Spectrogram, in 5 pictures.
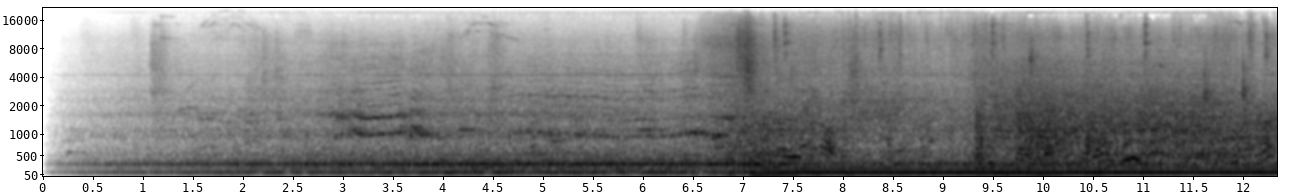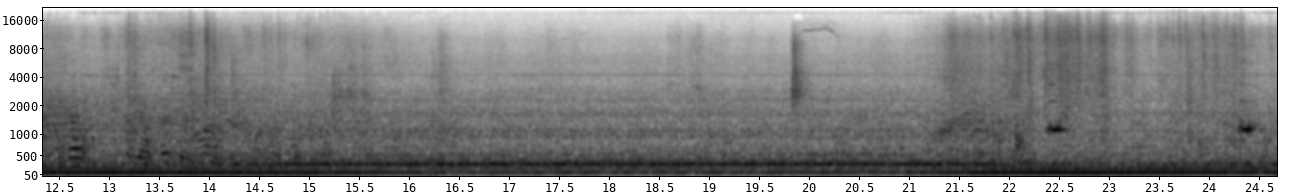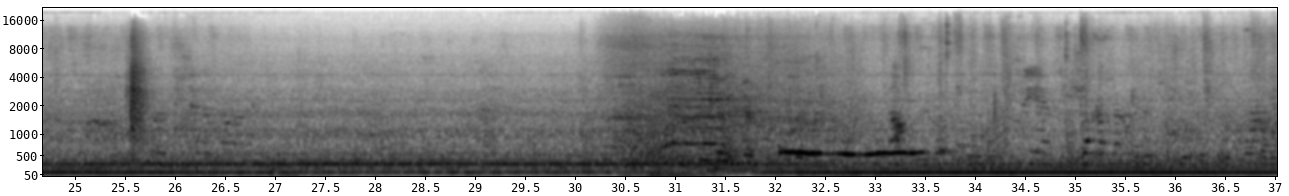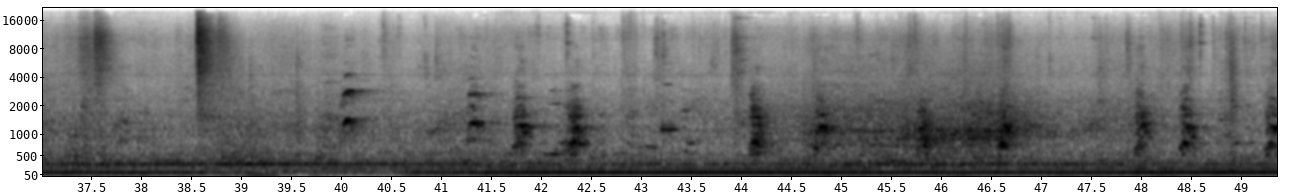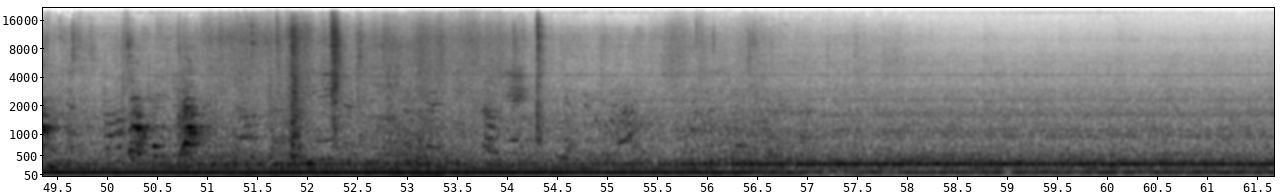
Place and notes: Piatkowo, Chata Polska convenient store - sliding door entrance filter
standing between two sets of sliding door under a big air conditioner. when the doors were closed, they tightly sealed the sounds from inside the store and from the street on the other side. you can only hear the isolated drone of the air conditioner. as soon as the doors slide open all kind of sounds gush into the small space. crying children, customers, cash registers, clutter of the shopping carts, barking dog, passing cars, steps.
Poznan, Poland, 25 May 2014, ~09:00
